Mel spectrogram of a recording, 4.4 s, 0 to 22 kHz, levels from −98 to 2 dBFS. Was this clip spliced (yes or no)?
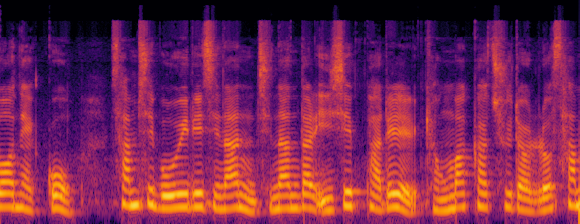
no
